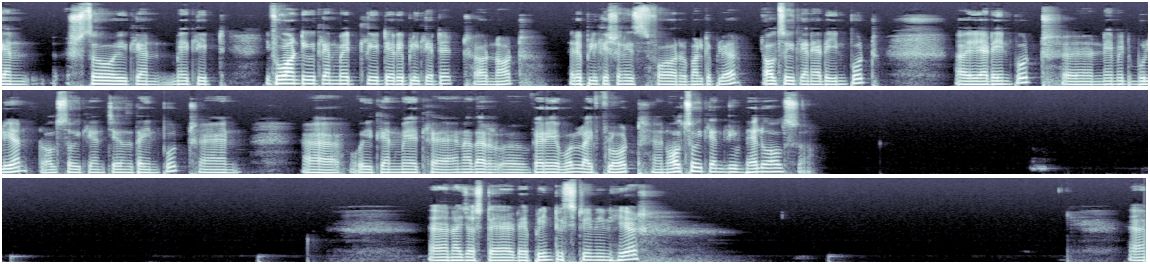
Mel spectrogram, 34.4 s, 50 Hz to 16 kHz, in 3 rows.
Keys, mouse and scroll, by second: 4.6-6.3 typing, 8.5 double click, 11.8-13.1 typing, 22.0 right click, 25.9-27.3 typing, 27.9 Return, 31.2 ctrl+a, 31.7-34.3 typing.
